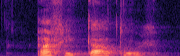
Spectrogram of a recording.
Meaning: an agitator, one who stirs up unrest, a demagogue
- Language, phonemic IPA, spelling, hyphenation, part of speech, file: Dutch, /ˌaː.ɣiˈtaː.tɔr/, agitator, agi‧ta‧tor, noun, Nl-agitator.ogg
